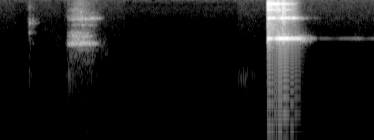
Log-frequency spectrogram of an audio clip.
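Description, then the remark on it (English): Two bright, high metallic chimes from tingsha bells ring out during a guided meditation with no one speaking, a soft one first and then a louder strike about a second and a half later, each fading quickly. “Letting the tincture bells just kind of ripple across your energy field, cleansing, clearing, clarifying, reconnecting you fully and completely into your body.”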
